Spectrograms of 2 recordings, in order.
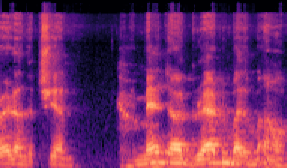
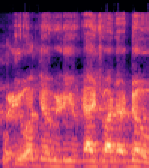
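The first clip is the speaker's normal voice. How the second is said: put-on wrestler voice, knocked-out teeth, higher; 5 semitones higher, 4 dB louder than usual. Describing an old wrestler's looks, then imitating Mad Dog's voice. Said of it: "he sounds like this".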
